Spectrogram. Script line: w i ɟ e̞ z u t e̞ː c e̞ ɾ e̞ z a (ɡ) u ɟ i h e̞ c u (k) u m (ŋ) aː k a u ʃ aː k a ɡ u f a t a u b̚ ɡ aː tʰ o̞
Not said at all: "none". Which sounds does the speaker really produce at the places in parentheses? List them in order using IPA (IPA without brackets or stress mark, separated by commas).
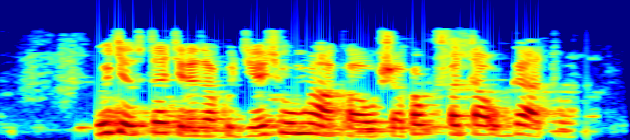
k, none, ŋ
